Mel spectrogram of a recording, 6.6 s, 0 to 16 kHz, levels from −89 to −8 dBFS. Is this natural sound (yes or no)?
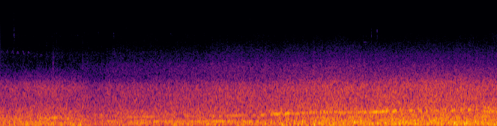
yes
